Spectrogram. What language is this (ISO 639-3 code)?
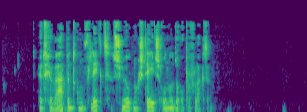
nld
